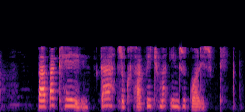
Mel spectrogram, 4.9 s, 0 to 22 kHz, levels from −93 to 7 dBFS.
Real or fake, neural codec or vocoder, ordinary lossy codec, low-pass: real; none; AAC, 16 kbps; 7.2 kHz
